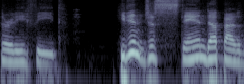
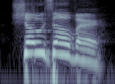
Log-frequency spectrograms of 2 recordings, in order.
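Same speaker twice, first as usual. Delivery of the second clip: loud resonant put-on voice; 5 semitones higher, 5 dB louder than usual. A player voicing Kami speaks to Gigantomachia, booming Kami voice. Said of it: "in a voice that booms across the forest".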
